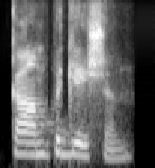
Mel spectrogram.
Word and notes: compurgation: Indian

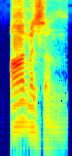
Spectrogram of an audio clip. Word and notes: omasum: American English

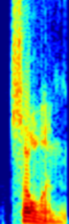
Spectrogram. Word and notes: solan: American English

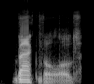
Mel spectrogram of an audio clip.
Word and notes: backveld: British English

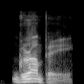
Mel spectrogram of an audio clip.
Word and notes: grumpy: British English

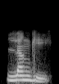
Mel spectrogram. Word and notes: lungi: Indian

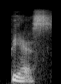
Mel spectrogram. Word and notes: PS: Indian

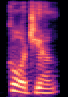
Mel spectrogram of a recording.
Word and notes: cordial: Indian

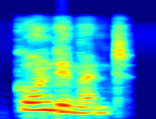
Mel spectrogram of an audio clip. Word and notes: condiment: Indian

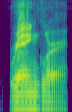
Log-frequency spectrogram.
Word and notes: wrangler: American English

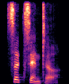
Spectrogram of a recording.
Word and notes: succentor: Indian

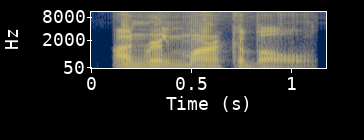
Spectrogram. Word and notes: unremarkable: American English

